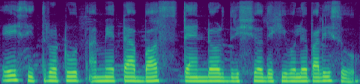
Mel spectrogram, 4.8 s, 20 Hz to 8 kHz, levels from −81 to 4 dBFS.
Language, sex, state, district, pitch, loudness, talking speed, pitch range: Assamese, male, Assam, Sonitpur, 140 Hz, -15 LUFS, 125 wpm, 135-145 Hz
